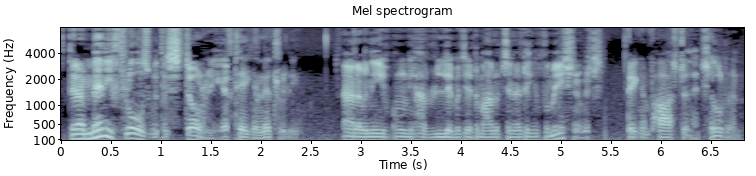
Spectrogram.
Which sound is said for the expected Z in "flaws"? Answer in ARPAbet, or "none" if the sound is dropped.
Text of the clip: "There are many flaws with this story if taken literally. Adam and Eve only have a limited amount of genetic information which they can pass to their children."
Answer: Z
